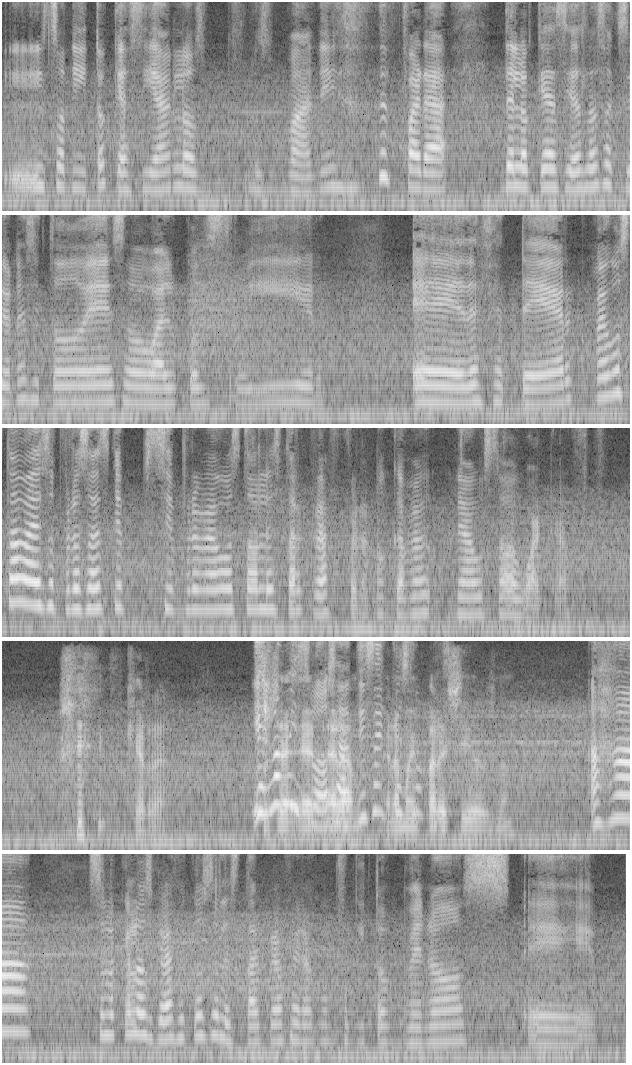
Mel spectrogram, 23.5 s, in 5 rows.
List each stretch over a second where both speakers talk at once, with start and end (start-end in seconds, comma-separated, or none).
16.1-17.7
